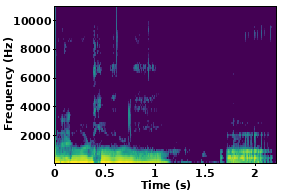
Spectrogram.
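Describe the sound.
A person fakes a burp with a long, strained, guttural voiced croak lasting about a second, then a brief pause and a shorter, rougher second attempt. It sounds vocal rather than a genuine belch.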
